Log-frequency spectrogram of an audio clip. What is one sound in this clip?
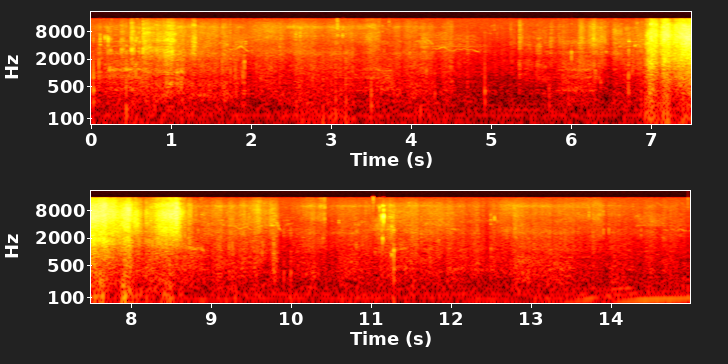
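A middle-aged man talks calmly and close up into a clip-on microphone.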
